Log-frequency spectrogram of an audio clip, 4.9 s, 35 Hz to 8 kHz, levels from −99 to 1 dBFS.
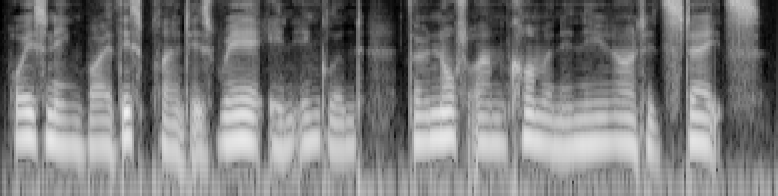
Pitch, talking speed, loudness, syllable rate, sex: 150 Hz, 185 wpm, -19 LUFS, 5.2 syllables/s, female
